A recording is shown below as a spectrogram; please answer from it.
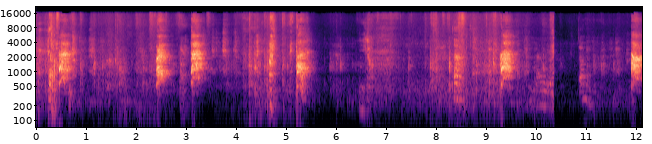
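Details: Pomeranian named Binu, described as timid, attempting a toilet paper wall jump challenge indoors; short bright barks and yelps in uneven bursts, a few seconds apart, with brief pauses and some human voices mixed in.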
